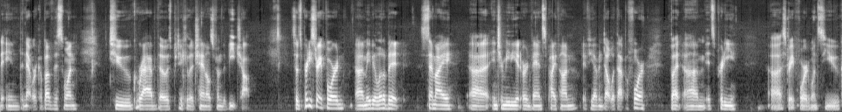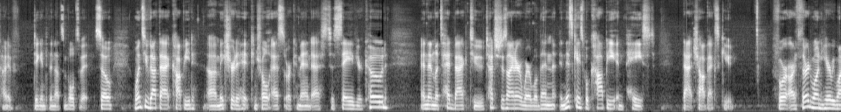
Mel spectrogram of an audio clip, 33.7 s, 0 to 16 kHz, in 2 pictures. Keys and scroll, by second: 21.9 ctrl+s, 28.7 ctrl+c, 29.3 ctrl+v.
